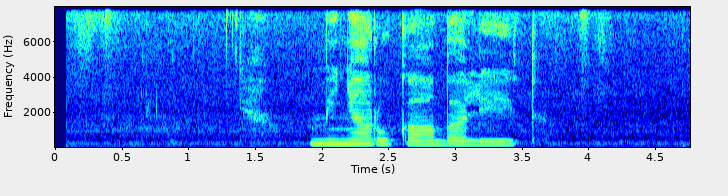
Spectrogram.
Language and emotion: Russian, sad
